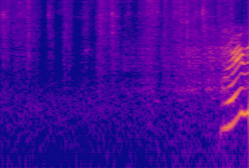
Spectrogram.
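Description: Near silence: a faint hiss with a low rumble that grows a little louder near the end.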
